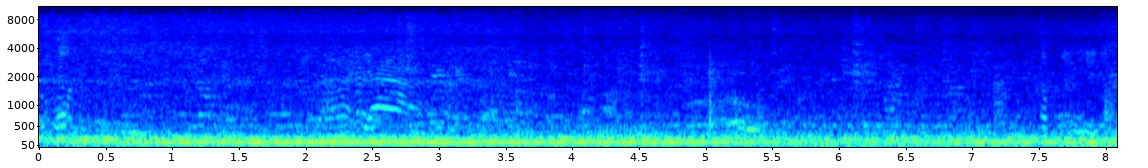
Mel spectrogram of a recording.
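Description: Restaurant ambience: a steady low hum with indistinct voices of other diners in the background.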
